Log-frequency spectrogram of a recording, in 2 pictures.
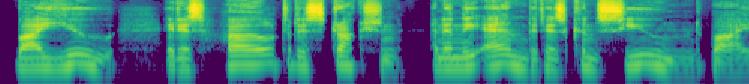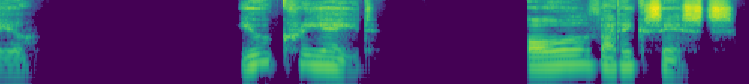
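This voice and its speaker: A man's voice: medium pitch, no echo, studio quality, far from the mic. A man voicing a creator god who prays in awe to a goddess, solemn and incantatory, in an audiobook.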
